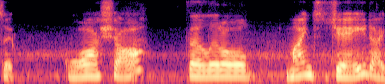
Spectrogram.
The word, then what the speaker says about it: gua sha: But as far as my face, I've been doing face yoga, and then I got the, I pronounce it gua sha, the little, mine's jade.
